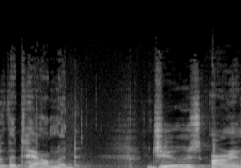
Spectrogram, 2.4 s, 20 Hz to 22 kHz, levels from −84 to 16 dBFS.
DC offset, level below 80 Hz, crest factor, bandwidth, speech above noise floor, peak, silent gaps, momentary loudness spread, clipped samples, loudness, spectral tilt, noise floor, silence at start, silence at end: under 0.1%; -50 dBFS; 18 dB; 15.5 kHz; 22 dB; 0 dBFS; none; 18 LU; under 0.1%; -17 LUFS; -4.5 dB/octave; -39 dBFS; 0 s; 0 s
